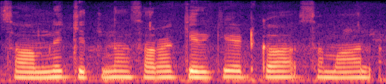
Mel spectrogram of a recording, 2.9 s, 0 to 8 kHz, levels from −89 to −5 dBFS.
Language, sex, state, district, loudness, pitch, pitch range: Hindi, male, Uttar Pradesh, Shamli, -16 LUFS, 165 Hz, 160-170 Hz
